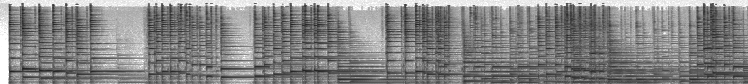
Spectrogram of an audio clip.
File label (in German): Instrumentalmusik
